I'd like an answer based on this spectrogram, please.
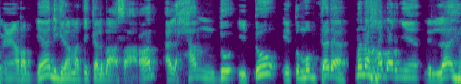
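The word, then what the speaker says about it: الحمد: Dibacaannya alhamdu, bukan alhamda pakai fathah atau alhamdi pakai kasrah. Ya. Apa bacanya? Du. Alhamdu. Pakai dhammah. Jadi kalau dibaca dalam salat, jangan baca menggunakan fathah alhamda atau kasrah alhamdi. Tidak. Baca menggunakan dhammah.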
